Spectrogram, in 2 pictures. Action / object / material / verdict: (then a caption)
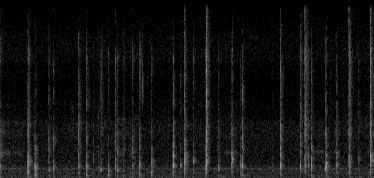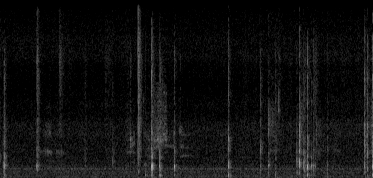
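tap / tablet with glass touchscreen / glass / none. Fingertips tap a flat white iPad's glass touchscreen while playing a rhythm game. Dozens of quick, dry, soft clicks and taps come in uneven rhythmic bursts, each fading almost at once over a quiet background.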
